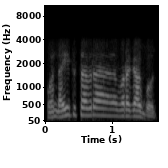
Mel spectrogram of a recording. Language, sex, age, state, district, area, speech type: Kannada, male, 30-45, Karnataka, Dakshina Kannada, rural, conversation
